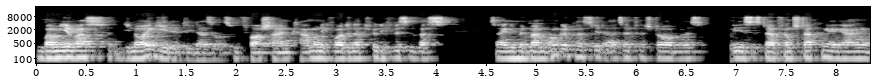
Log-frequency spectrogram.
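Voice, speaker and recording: Speaking at a fairly quick pace, a man with a medium pitch sounds somewhat breathy. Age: 20s. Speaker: funeral director. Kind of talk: interview.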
